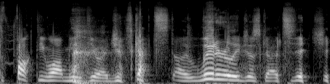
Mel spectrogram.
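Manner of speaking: high, mild, half-shouted yell. Retelling a hockey player just back from stitches, retelling a yell at the official. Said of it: "he's yelling at the official".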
